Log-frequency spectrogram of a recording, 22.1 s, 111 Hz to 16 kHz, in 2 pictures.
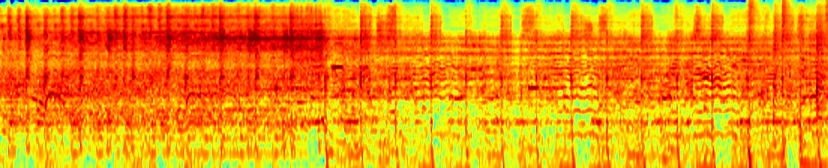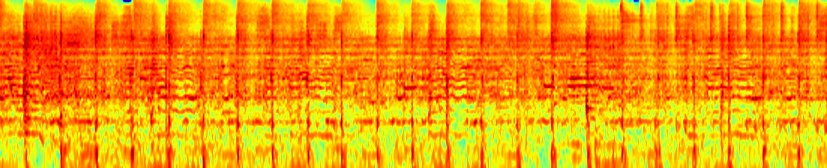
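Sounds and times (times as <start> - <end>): drum kit steady beat: 0.0 - 22.0
electric guitar: 0.0 - 22.0
electronic keyboards: 0.0 - 22.0.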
